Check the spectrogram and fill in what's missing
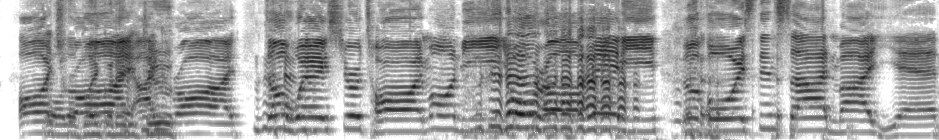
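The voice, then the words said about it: Sung pop punk accent. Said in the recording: “Whatever happened to that accent? ... pop punk accent. ... Fucking British people. ... he's fucking not British. Like, why are you singing like that”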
